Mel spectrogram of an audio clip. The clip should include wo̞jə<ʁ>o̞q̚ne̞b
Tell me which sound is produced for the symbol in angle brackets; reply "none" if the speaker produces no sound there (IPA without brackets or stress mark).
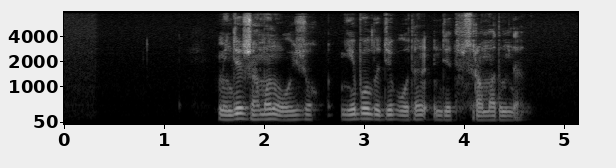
ʒ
